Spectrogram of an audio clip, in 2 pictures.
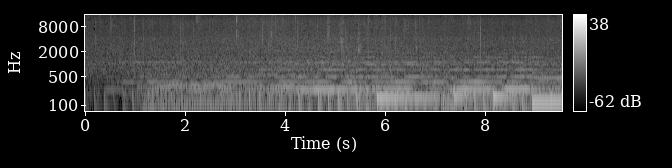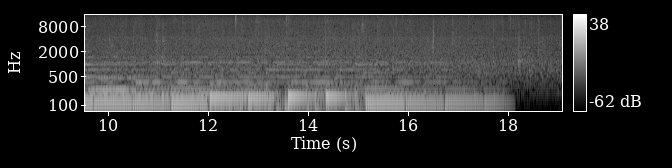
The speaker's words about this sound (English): You sit on the couch and listen to the rain hit the window.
